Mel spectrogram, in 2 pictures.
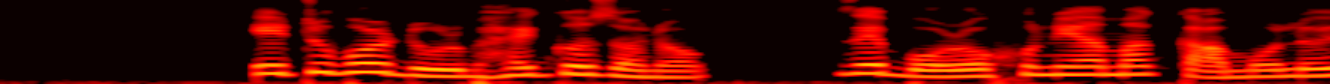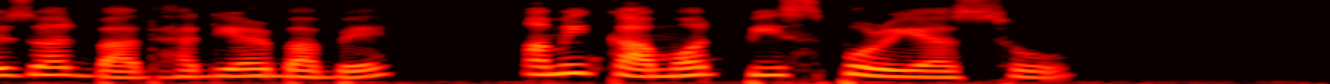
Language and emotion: Assamese, sad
